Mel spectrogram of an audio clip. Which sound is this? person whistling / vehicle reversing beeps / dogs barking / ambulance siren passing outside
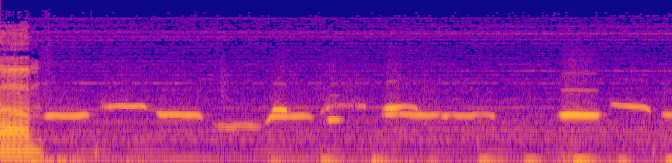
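person whistling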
